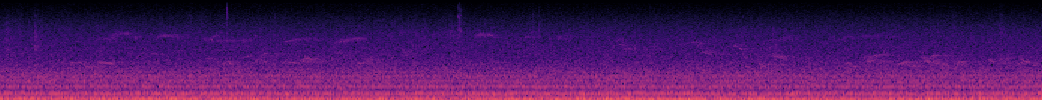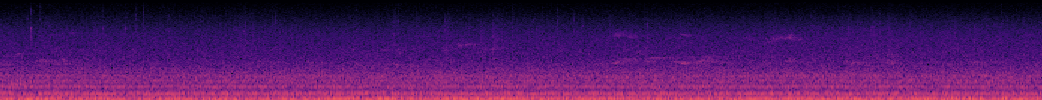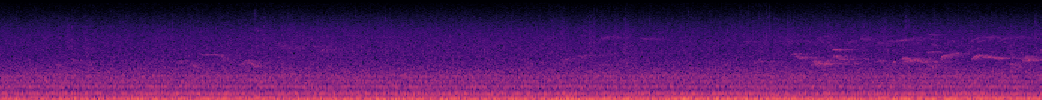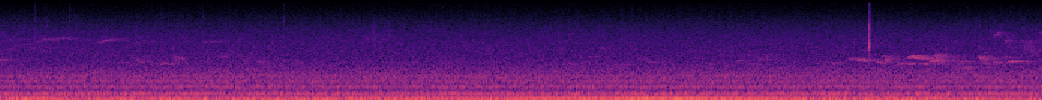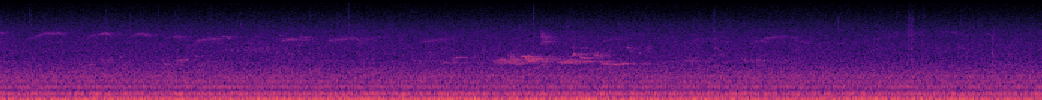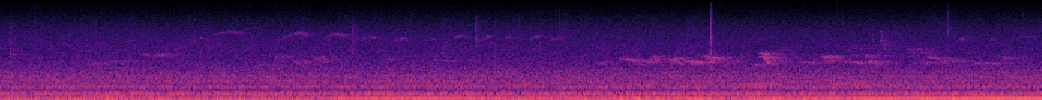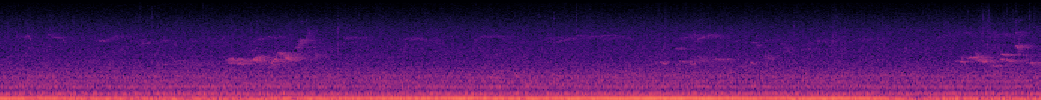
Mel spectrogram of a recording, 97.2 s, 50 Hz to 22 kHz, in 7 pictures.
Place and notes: intense and amazing humming in the trees, probably caused by bees, must be thousands, couldn't see them though.
(Sony PCM D50, Primo EM172)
